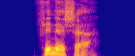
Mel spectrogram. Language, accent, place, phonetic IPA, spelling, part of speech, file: German, Germany, Berlin, [ˈfɪnɪʃɐ], finnischer, adjective, De-finnischer.ogg
- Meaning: inflection of finnisch: 1. strong/mixed nominative masculine singular 2. strong genitive/dative feminine singular 3. strong genitive plural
